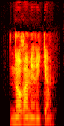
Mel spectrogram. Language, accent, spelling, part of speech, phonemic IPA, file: French, France, nord-américain, adjective, /nɔ.ʁa.me.ʁi.kɛ̃/, LL-Q150 (fra)-nord-américain.wav
- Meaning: 1. North American 2. Canado-American (“Canadian-American”)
